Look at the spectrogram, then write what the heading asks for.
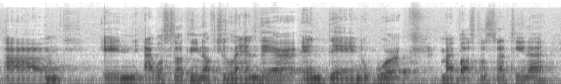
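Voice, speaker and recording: A man's voice: medium pitch, a little slow, a bit bright, a little hiss or hum, poor audio. A man raised in the Bronx, speaking easily as a panelist with frequent ums. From Bronx, New York. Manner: easygoing, many ums. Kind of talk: panel discussion. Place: event hall, live panel.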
